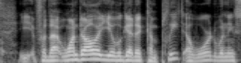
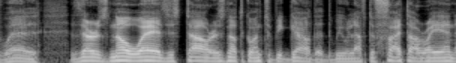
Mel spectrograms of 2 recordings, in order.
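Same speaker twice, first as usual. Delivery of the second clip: put-on French accent; 3 semitones lower than usual. Retelling a game session, the speaker quotes Professor Dungeon Master's French accent. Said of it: "he says in his French accent".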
